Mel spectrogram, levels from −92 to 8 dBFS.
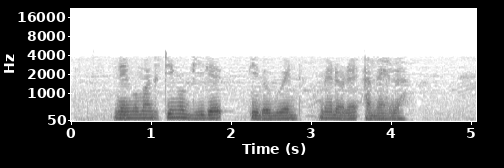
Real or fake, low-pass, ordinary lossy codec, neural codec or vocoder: fake; 19.8 kHz; AAC, 16 kbps; vocoder, 44.1 kHz, 128 mel bands every 256 samples, BigVGAN v2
